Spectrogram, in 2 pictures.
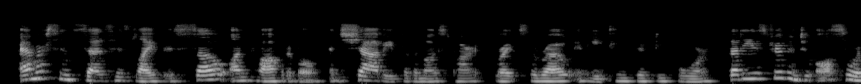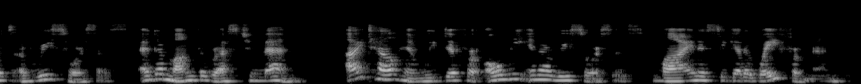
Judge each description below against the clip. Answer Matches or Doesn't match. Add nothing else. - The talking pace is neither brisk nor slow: Matches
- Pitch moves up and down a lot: Matches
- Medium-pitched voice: Matches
